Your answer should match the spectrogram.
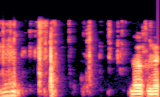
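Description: A cardboard trading-card hobby box and its wrapped packs being handled, making short scattered clicks and crinkles. A man's voice is heard briefly at the start and again near the end, where it is the loudest sound.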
